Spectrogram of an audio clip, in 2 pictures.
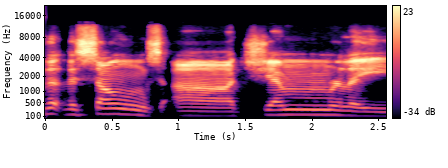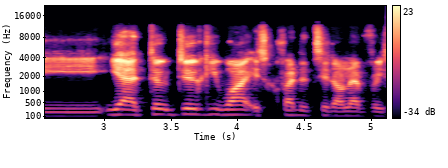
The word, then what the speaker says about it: Doogie: One, I need you to stop saying Doogie. – Apparently that's how he pronounces it. Because I've heard him in interviews and that's how he says it.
